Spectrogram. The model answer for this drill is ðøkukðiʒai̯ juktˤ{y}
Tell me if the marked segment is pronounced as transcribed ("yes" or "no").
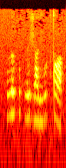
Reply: no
